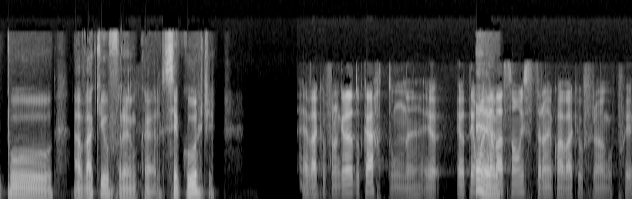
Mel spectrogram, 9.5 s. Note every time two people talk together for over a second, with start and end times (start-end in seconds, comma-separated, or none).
none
